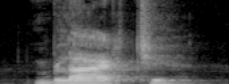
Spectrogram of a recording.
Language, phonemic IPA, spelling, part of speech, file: Dutch, /ˈblarcə/, blaartje, noun, Nl-blaartje.ogg
- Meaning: diminutive of blaar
